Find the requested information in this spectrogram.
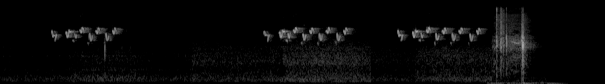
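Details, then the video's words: A pink robin sings three short, high, rapid twittering phrases, each under a second long and about a second apart, followed by a sharp camera-shutter click. "Pink Robin singing"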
